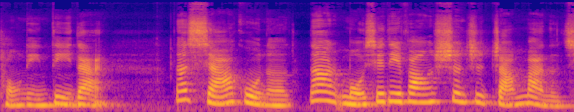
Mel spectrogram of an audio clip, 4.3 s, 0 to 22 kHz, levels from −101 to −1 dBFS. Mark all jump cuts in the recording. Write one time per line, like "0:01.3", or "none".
0:02.2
